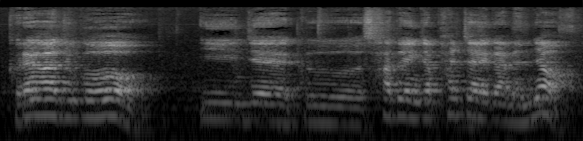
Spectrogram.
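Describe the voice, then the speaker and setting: A man's voice: a little high, a little slow, slight background noise. A man preaching a sermon as a pastor, reading scripture aloud and putting questions to the congregation. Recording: roomy, distant, faint ambience.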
